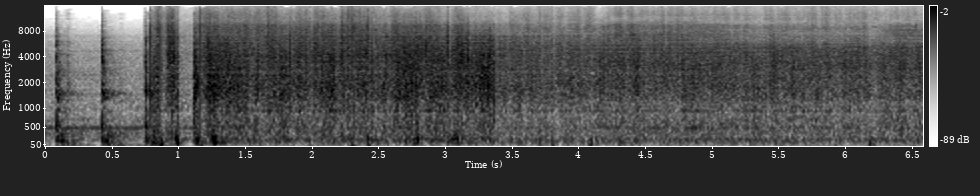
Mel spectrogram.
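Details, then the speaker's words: Stick welding with Vevor MIG-250 welder at around 90 A onto rusty metal: a few sputtering pops as arc strikes, then steady even frying crackle; hard to start but burns smoothly once lit, normal arc. "Keevitab küll hästi rooste peale.... algus on veits raske, aga kui saab põlema siis läheb edasi juba jooksvalt"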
